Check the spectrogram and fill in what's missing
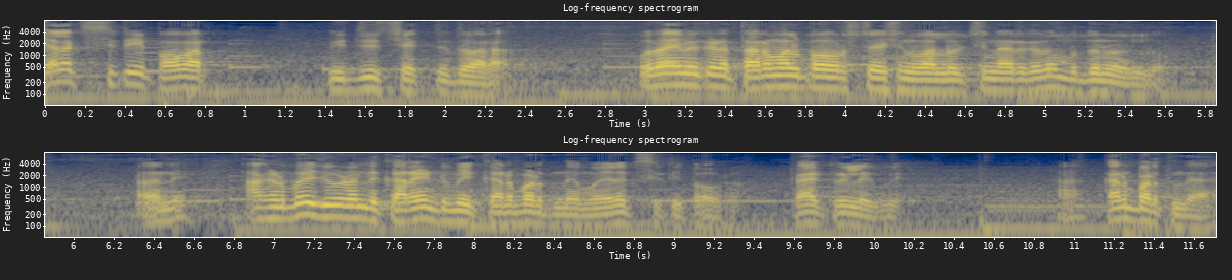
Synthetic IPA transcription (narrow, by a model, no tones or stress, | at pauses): elɐksiʈipɐʋɐɾ | ʋid͡ʒ̪jut̪ʃɐk̚t̪id̪ʋaːɾɐ̰ | ud̪aːjɐmikːɐɽɐt̪ɐɾmɐlpɐʋɐɾsʈeːʂɐnʋaːlːuut͡ʃːinːaːɾukɐd̪aːmud̪ːunɐɐlːṵ | ɐ̰d̪ɐ̰nːiɐ̰kːɐɽɐbɐjd͡ʒuːɽɐnɖikɐɾeɳʈmiːkkɐnɐpɐɽt̪und̪emoelɐksiʈːipɐʋɐɾ | faːk̚ʈɐɾilɐkmḭ | a̰ːkɐnɐpɐɽt̪und̪a̰ː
